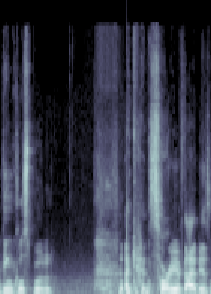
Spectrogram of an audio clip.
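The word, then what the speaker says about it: Dinkelsbühl: say these wrong but i think they're pronounced nordlingen rothenberg of their tower and dinkles bull again sorry if that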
